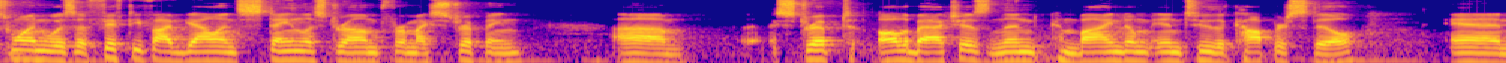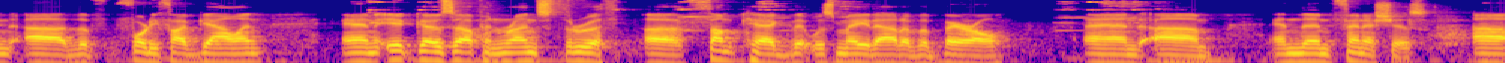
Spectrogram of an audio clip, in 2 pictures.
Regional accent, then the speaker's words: Georgia, United States; also born or lived in Los Angeles / New York; now in Colorado, United States; I'm from Georgia.

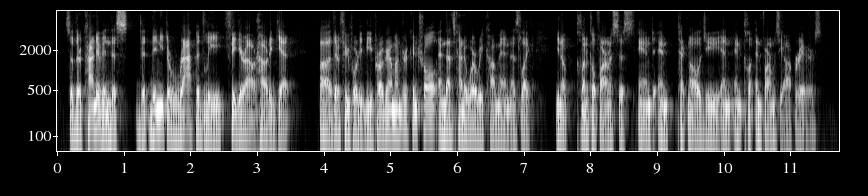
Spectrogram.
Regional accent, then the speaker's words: United States; also born or lived in Kenya; in my home country

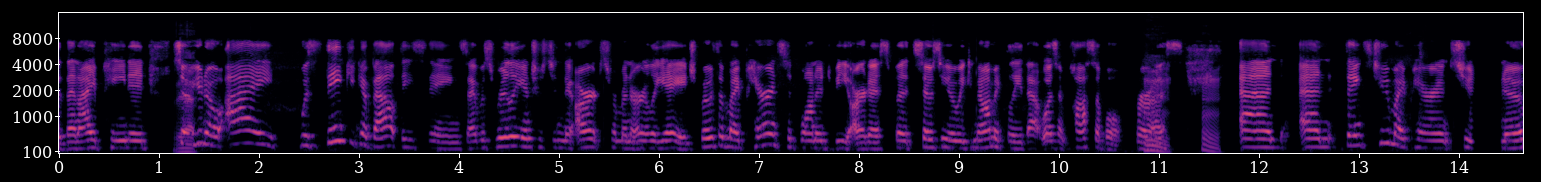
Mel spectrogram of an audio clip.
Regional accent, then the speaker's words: the South, United States; also born or lived in Sugar Grove, North Carolina; now in New York, United States; growing up in the South. There was a definite Southern Gothic influence on me, and also, you know, the Appalachian identity

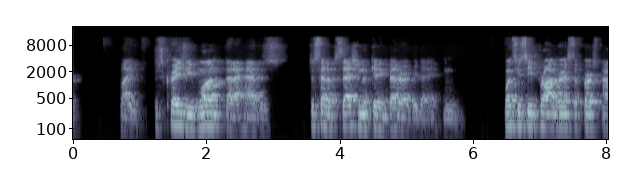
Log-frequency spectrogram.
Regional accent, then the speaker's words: Dallas, Texas, United States; I'm from Dallas. I grew up watching the Mavs

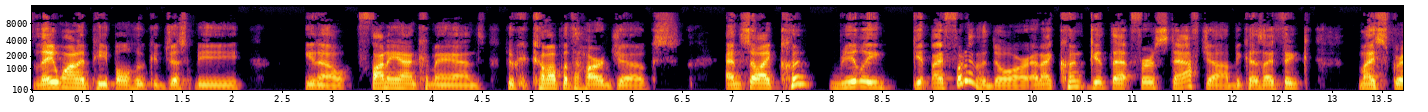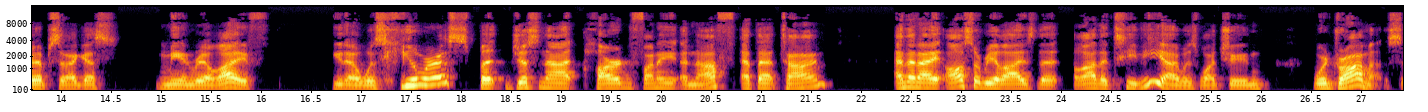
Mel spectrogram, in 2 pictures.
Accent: Illinois, United States; growing up in Illinois

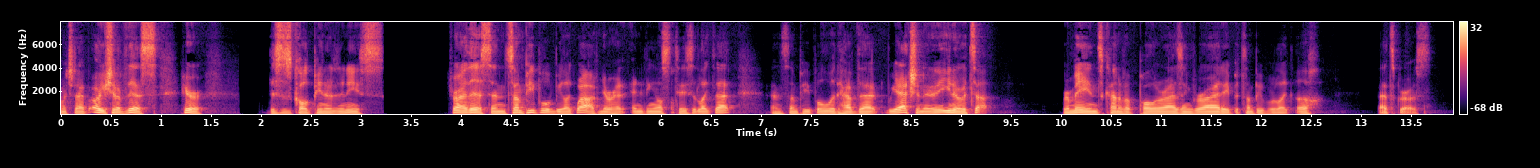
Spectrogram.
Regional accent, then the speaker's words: New York, United States; also born or lived in Upper West Side, Manhattan; I grew up in Brooklyn

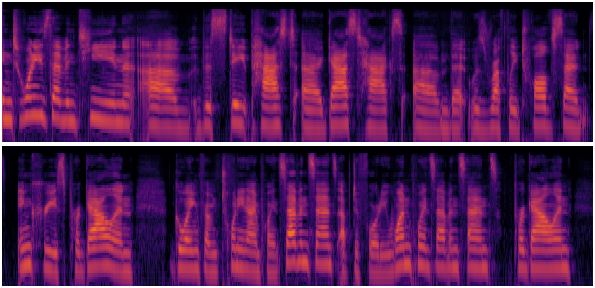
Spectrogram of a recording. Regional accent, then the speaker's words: Canada; I'm the Canadian in the room here

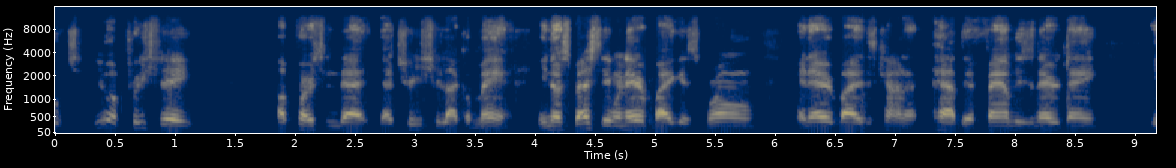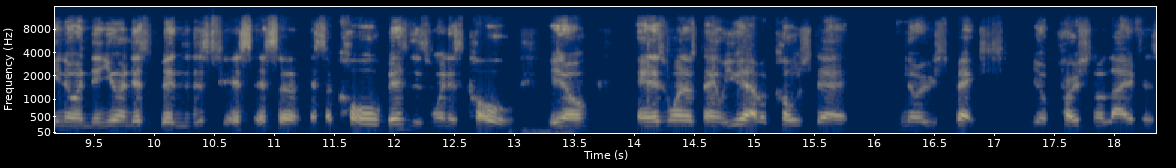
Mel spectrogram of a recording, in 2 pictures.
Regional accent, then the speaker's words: Immokalee, Florida, United States; I grew up in Immokalee

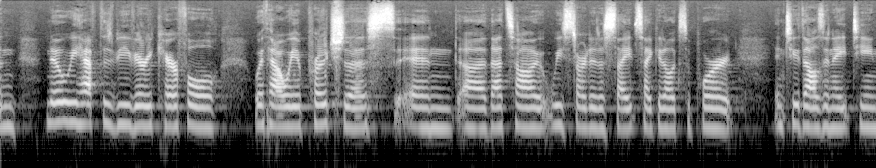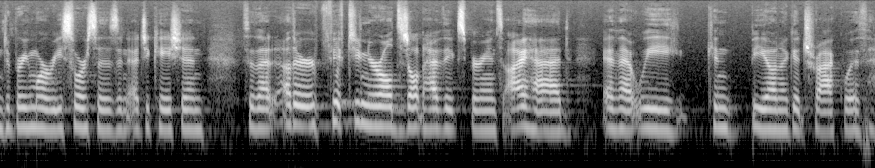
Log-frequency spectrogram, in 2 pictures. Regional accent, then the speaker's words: Louisiana, United States; when I was 15 years old, growing up in Louisiana

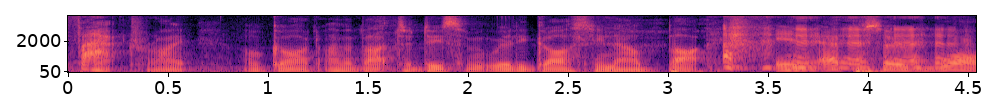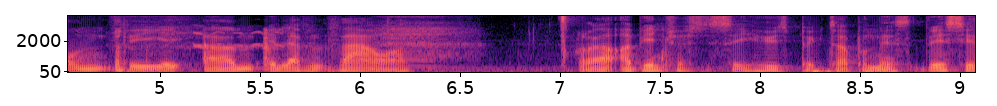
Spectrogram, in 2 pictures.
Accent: United Kingdom; So, because it's embedded in your fabric as a British person somehow.

